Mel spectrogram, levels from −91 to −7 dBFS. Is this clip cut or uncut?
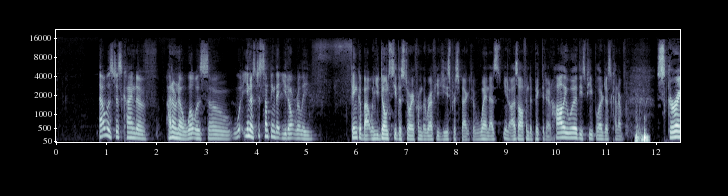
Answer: uncut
